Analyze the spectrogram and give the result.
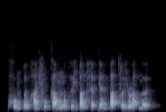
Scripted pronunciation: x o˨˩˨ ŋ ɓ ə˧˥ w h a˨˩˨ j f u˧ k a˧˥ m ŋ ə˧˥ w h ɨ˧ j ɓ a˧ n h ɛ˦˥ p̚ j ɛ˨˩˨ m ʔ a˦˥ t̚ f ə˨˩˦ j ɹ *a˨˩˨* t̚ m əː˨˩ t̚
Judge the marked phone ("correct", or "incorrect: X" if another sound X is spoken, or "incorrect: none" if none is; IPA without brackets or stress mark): incorrect: a˨˩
